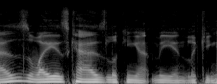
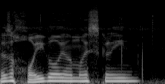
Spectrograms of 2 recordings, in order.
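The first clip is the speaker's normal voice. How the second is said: faint trace of a Liverpool accent. Repeating a line off the screen, slight Liverpool accent. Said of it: "It's kind of getting into a little bit of a Liverpool accent".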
